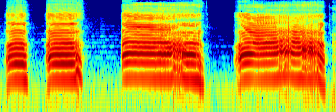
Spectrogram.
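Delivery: high loud rhythmic ah cries; straining cries. Real, not acted. Streamer holding a stare, crying out high and loud. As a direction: pant out high ahs of strain. Refusing to blink, eyes streaming.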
